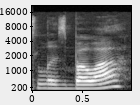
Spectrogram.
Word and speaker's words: Lisboa: Like Lisbon is Lisboa.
